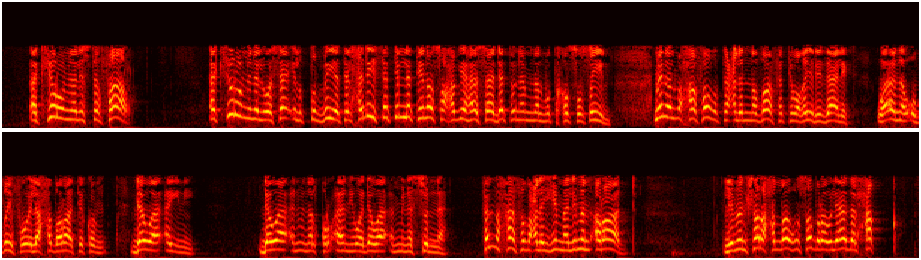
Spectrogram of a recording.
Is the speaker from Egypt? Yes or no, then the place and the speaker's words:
yes; Egypt; أن يحفظ بلدنا مصر من هذا الوباء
